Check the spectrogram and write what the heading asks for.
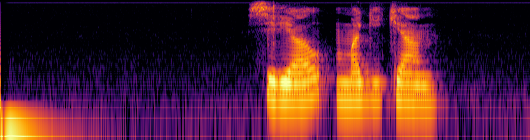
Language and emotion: Russian, neutral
